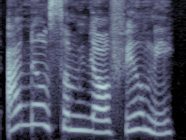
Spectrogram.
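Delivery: ordinary delivery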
